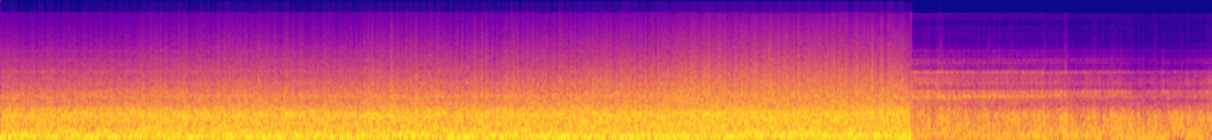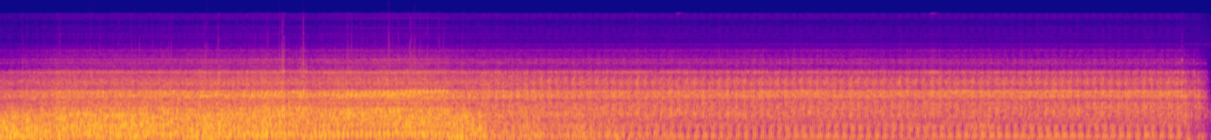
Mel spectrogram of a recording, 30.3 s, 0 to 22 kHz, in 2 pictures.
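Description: Kawasaki Ninja 650R parallel-twin running at road speed, with loud, steady wind noise over the microphone. About eleven seconds in the sound cuts to a quieter recording where the bike's engine runs with a steady whine. It drops in level again about twenty seconds in.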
